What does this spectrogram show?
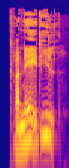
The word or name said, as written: granatild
